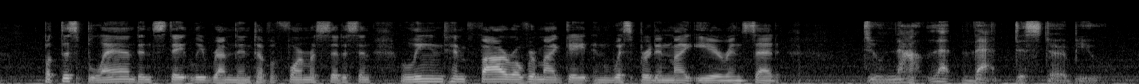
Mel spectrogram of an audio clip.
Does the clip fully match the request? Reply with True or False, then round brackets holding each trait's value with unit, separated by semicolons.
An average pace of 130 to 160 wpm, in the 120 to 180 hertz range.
False (155 wpm; 105 Hz)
